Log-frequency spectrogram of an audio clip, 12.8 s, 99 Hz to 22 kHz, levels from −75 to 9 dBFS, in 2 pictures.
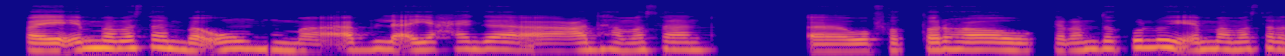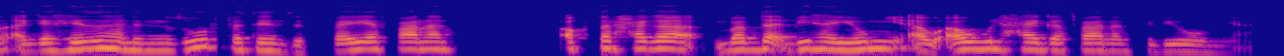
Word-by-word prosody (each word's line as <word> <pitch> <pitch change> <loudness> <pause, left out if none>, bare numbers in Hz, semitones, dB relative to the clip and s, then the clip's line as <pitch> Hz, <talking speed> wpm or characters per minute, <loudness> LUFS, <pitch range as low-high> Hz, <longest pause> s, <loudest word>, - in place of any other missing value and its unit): فيا 175 +1 +6
إما 220 +1 +6
مثلًا 220 0 +2
باقوم 190 0 0
قبل 190 +4 0
أي 190 +2 +2
حاجة 200 0 -2
اقعّدها 185 +2 0
مثلًا، 190 +1 -2 0.5
آآ 160 0 +1
وافطّرها 185 +3 +1
والكلام 180 +2 -2
ده 215 - -1
كلّه، 230 +3 +2
يا - - +1
إما 200 +1 0
مثلًا 195 0 -2
أجهّزها 190 +5 +1
للنزول 180 +7 -3
فتنزل، 175 -6 -4
فهي 195 +4 +1
فعلًا 200 0 +1 0.6
أكتر 215 - -1
حاجة 210 -1 +1
بابدأ 190 +2 +1
بيها 200 0 -1
يومي 205 +3 0
أو 165 - +1
أول 200 +2 +2
حاجة 180 -2 -2
فعلًا 175 -1 -2
في 155 - -16
اليوم 155 -3 -8
يعني. - - -27
190 Hz, 160 wpm, -25 LUFS, 175-205 Hz, 0.6 s, فيا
